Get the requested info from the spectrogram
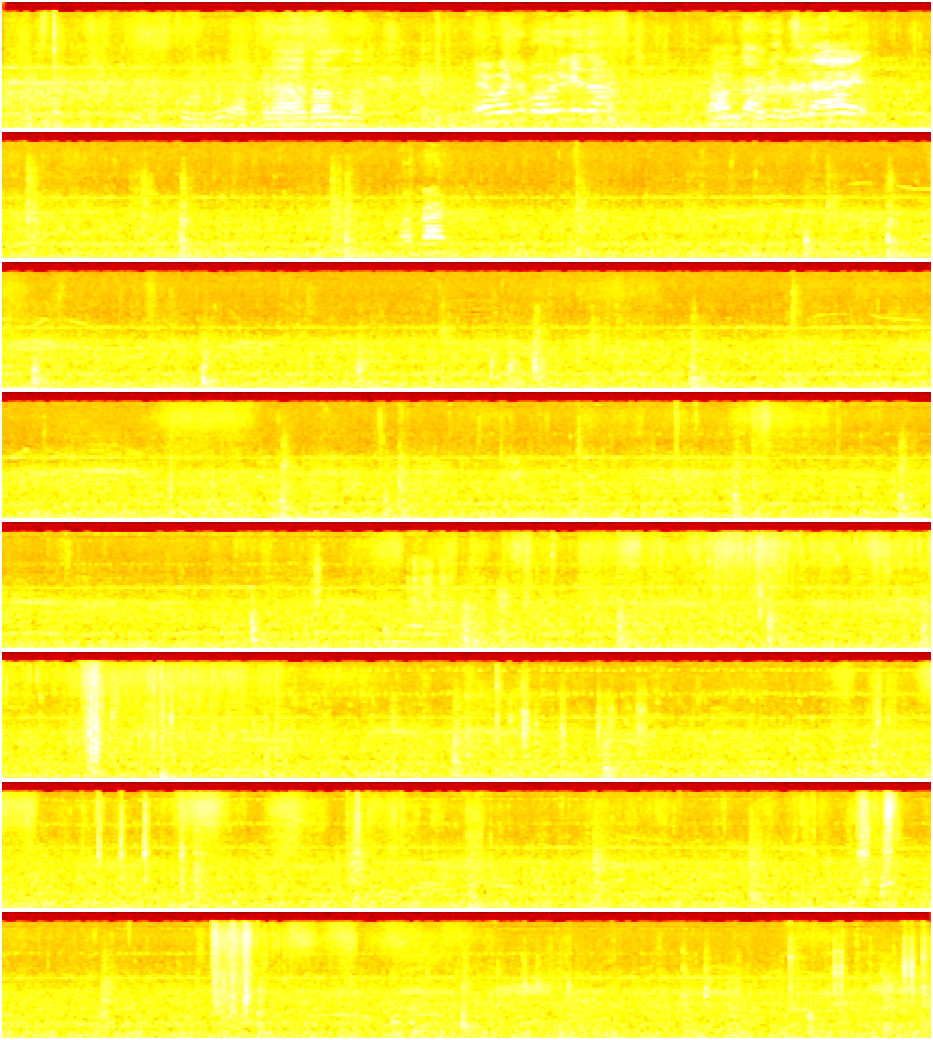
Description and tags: fishing boat idling or moving slowly and fishermen talking to each other casting nets India
fishing, or, India, voices, slowly, idling, boat, moving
